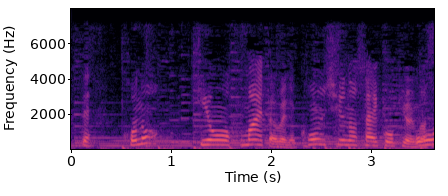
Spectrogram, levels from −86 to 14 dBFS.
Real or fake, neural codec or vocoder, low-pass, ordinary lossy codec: real; none; 7.2 kHz; AAC, 48 kbps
